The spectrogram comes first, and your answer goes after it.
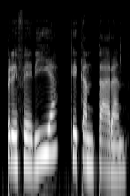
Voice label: "preferia Que Cantaran", spanish

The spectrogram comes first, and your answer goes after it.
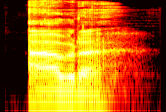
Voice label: "abra", spanish

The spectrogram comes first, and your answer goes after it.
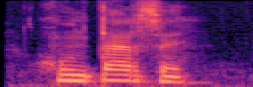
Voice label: "juntarse", Spanish

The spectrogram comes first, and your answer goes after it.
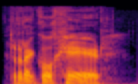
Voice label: "recoger", Spanish

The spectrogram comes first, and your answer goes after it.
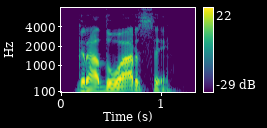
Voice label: "graduarse", Spanish

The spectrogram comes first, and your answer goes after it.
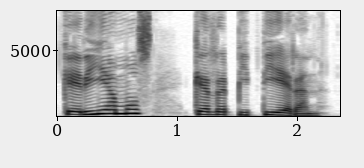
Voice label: "queriamos Que Repitieran", spanish

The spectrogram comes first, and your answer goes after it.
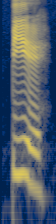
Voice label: "pie", Spanish

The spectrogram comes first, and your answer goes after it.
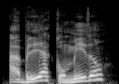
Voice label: "habría comido", Spanish

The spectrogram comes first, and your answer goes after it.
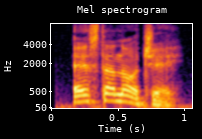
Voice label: "esta noche", spanish

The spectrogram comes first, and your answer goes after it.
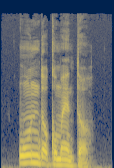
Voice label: un documento, Spanish

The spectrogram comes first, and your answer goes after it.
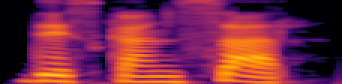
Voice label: "ds-can-sar", Spanish

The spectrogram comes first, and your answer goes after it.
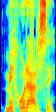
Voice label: "mejorarse", Spanish

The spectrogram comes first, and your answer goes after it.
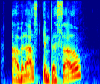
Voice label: "habras Empezado", spanish

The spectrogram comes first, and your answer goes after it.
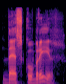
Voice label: "descubrir", Spanish

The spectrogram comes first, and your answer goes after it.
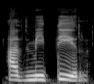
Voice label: "admitir", Spanish

